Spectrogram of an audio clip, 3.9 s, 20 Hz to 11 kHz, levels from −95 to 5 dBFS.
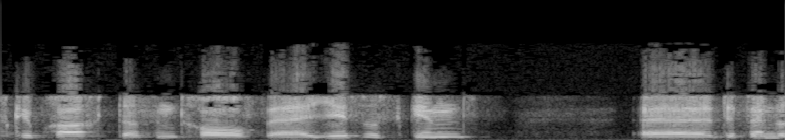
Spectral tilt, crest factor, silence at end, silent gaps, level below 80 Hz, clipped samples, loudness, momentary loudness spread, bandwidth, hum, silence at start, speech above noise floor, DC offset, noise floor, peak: -2.5 dB/octave; 18 dB; 0 s; none; -66 dBFS; under 0.1%; -21 LUFS; 8 LU; 7.8 kHz; none; 0 s; 35 dB; under 0.1%; -57 dBFS; -4 dBFS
